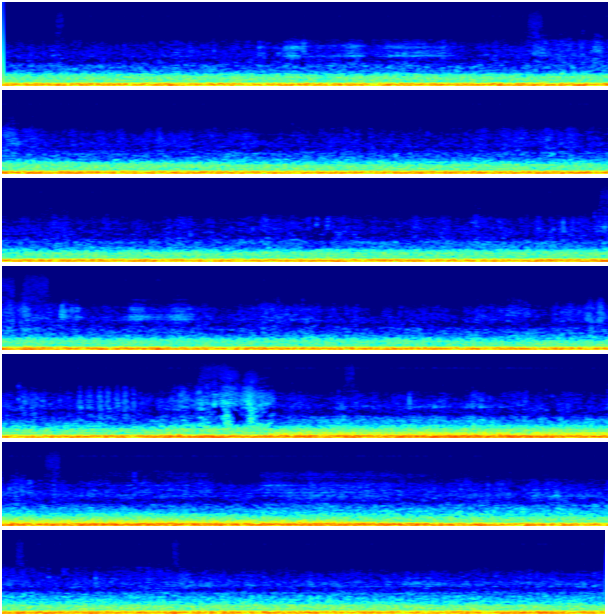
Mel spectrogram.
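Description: Steady low rumble of road and engine noise inside a moving car's cabin, growing a little louder about two-thirds of the way through, with a single sharp click at about the same point.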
